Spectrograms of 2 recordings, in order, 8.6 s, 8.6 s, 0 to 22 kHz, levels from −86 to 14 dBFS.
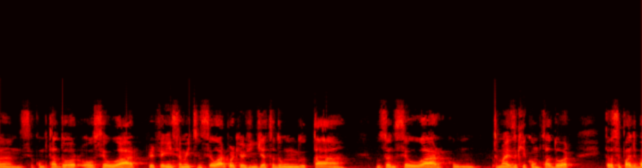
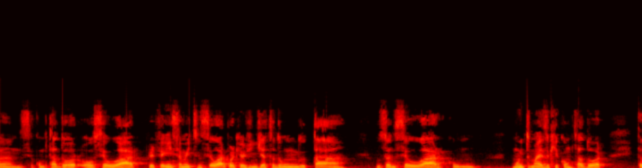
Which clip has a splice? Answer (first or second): first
